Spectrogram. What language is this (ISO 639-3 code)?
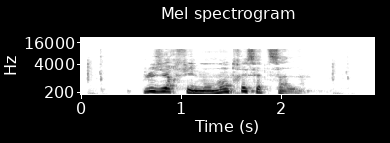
fra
